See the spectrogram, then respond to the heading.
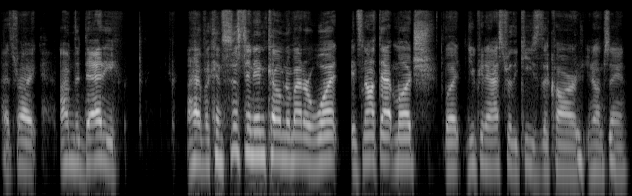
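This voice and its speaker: A man's voice: a little high, fairly quick, no echo. A man from the United States hosting a casual chat, blunt and loose, often repeating himself. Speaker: host.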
